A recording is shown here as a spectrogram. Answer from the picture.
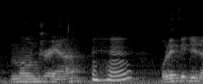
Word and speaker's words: Mondrian: Mondrian. Mondrian?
